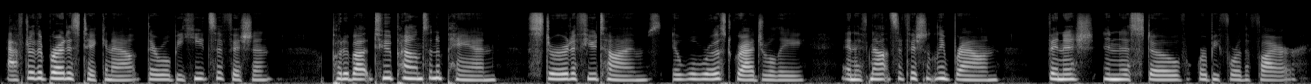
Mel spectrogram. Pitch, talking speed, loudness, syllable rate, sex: 230 Hz, 180 wpm, -19 LUFS, 5.0 syllables/s, female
